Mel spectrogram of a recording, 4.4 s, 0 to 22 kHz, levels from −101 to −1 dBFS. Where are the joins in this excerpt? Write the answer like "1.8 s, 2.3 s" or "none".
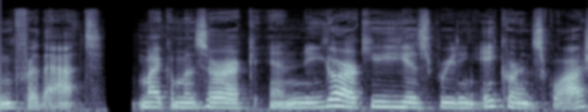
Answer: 1.0 s, 2.7 s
